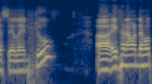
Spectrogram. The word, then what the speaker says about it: ln: এটা কিন্তু ln, কিন্তু এটাকে ln বলো, এটাকে লন বলো, লন কিন্তু সঠিক উচ্চারণ না, সঠিক উচ্চারণ হচ্ছে ln।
